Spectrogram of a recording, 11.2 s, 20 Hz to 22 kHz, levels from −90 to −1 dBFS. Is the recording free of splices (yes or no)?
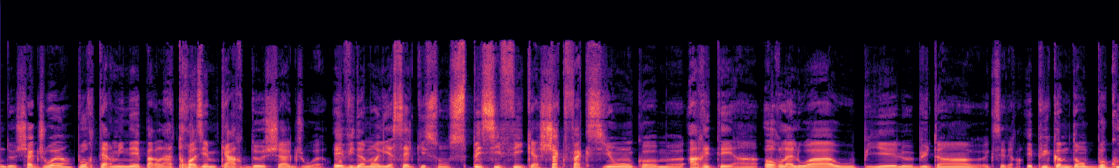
no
